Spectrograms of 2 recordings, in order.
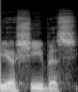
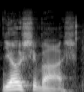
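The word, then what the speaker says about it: Iosivas: The number one hero in this game, and possibly for the Bengals on their entire season, is this Princeton guy, Andre Yoshibas. Is that how you say it? – Yoshivash.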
